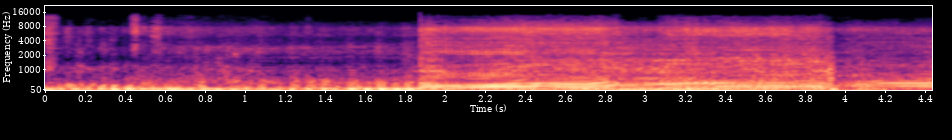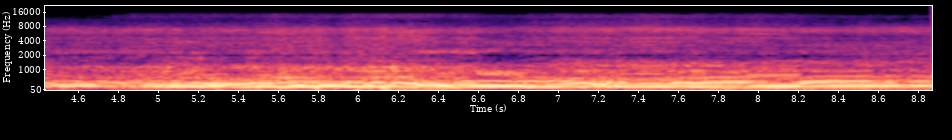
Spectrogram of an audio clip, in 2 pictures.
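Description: Dirt bike engine revving up and down as it is ridden over a rough trail. The sound changes abruptly about two seconds in; after that the engine is heard close up, its pitch rising and falling with the throttle.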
